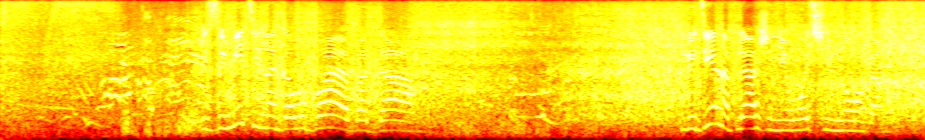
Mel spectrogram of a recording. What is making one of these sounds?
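Children shout and call out playfully nearby outdoors.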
